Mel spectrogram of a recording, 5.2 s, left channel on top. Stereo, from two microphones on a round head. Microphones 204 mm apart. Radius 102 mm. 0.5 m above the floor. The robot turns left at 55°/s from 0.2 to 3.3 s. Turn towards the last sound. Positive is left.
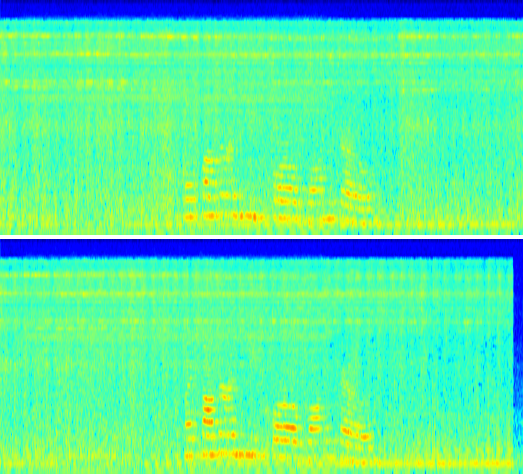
turn(degrees=150)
